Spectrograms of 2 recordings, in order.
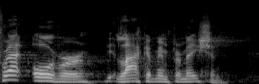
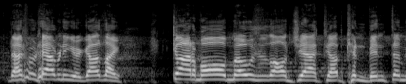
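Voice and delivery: louder, higher excited preaching; 5 semitones higher, 8 dB louder than usual. Real, not acted. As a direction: drive it home to the crowd.

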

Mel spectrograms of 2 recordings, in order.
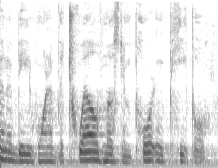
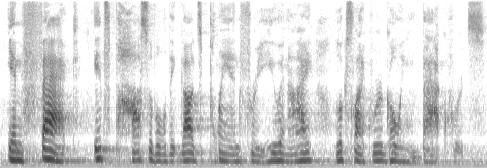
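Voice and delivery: ordinary delivery

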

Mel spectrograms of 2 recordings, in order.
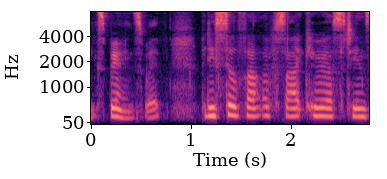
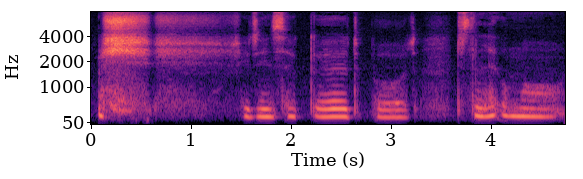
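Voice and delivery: murmuring; slower than usual. Acted. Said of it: "Vhagar murmured".

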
